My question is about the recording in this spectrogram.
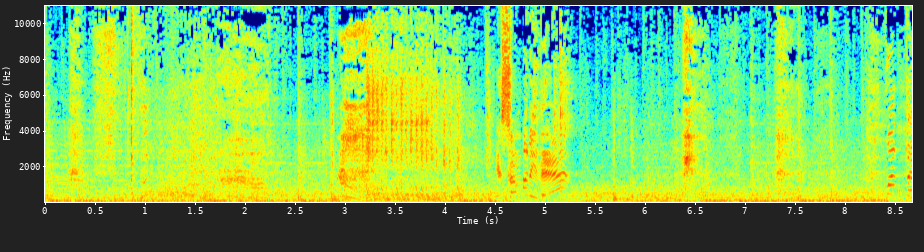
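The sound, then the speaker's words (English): A train's emergency brake, activated on a moving train, grinds on with a loud, sustained metallic screech and heavy low rumble, squealing tones rising and falling throughout, with muffled voices mixed in. “I've activated the brake on the train.”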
